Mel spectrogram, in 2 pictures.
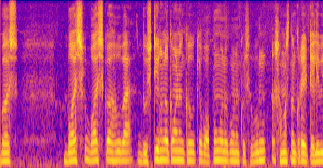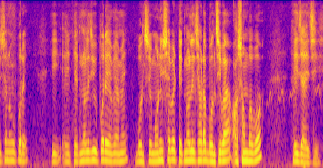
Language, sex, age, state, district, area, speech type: Odia, male, 30-45, Odisha, Malkangiri, urban, spontaneous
